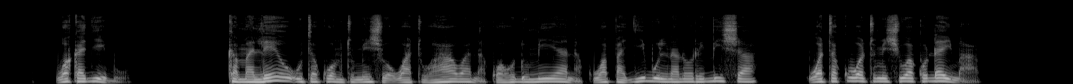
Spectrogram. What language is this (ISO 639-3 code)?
swa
